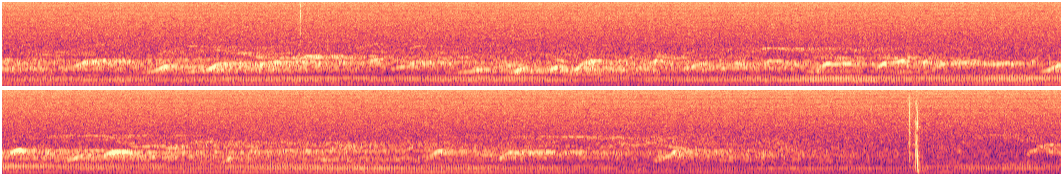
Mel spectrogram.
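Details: Coyotes in Webster County, Georgia, with separate packs calling to each other: distant overlapping yips and wavering howls rising and falling throughout, over steady low hum and faint background noise, with one sharp click near the end.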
